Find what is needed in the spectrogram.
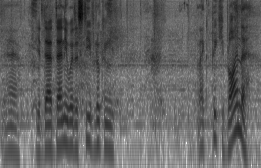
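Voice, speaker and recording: A man speaks at a moderate pace and medium pitch with ordinary pitch variation while music plays in the background. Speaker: stream commentator. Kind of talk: live commentary. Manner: casual, hesitant fillers.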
